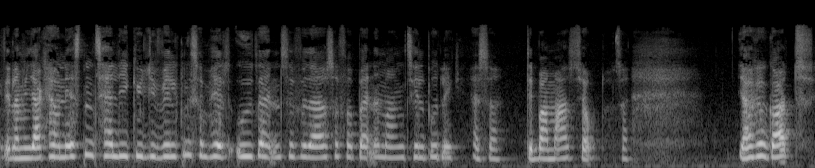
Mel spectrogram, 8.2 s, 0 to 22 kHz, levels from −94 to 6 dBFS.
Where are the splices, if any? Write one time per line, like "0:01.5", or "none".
0:04.4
